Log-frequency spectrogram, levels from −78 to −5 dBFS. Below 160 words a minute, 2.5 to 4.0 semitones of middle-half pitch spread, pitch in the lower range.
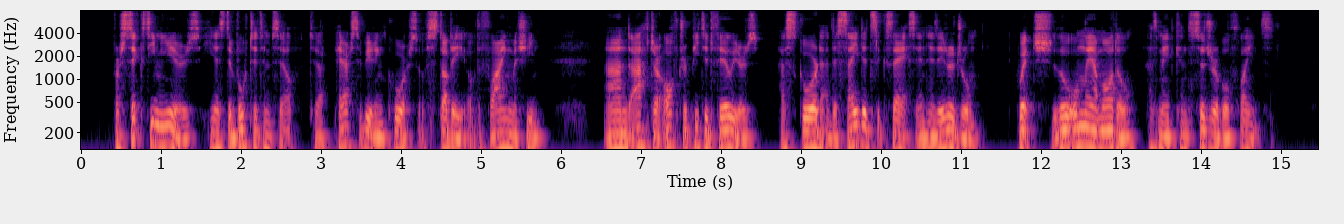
Yes: average, 150 wpm; average, 3.6 semitones; very low, 95 Hz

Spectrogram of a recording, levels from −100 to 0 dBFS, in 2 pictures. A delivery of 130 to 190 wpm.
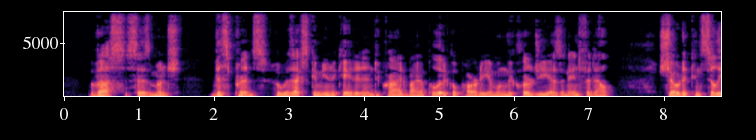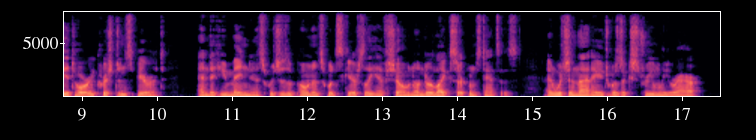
Yes: average, 160 wpm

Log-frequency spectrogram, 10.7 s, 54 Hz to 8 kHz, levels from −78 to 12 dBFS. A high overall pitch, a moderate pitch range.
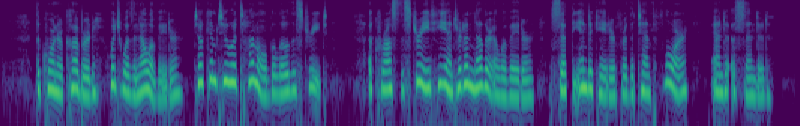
Yes: high, 220 Hz; average, 5.0 semitones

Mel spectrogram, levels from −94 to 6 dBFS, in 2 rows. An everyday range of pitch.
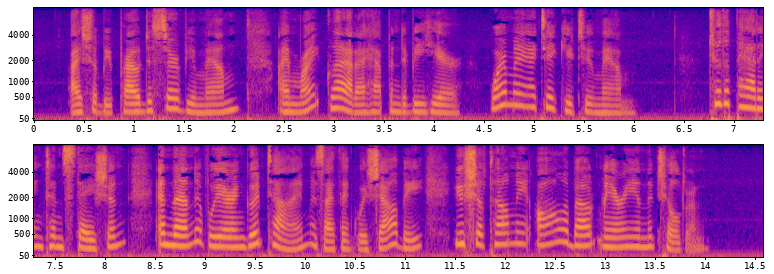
No: wide, 6.7 semitones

